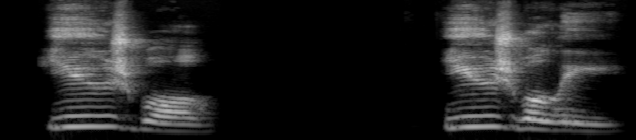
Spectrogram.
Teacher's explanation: when the syllable count goes down, a w consonant is inserted at the beginning of the second syllable.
